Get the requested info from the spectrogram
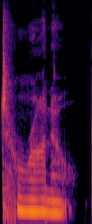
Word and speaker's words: Toronto: And it's pronounced Toronto. That's what the natives say.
